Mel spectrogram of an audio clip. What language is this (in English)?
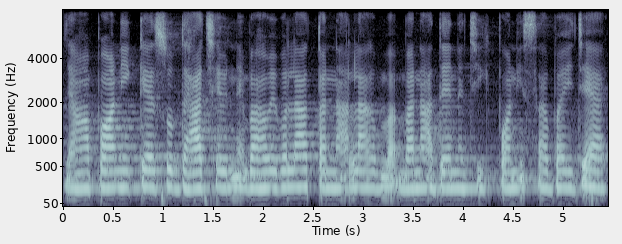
Maithili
